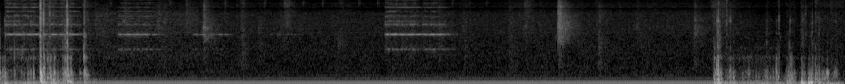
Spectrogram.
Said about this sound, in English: That was my timer to stop talking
